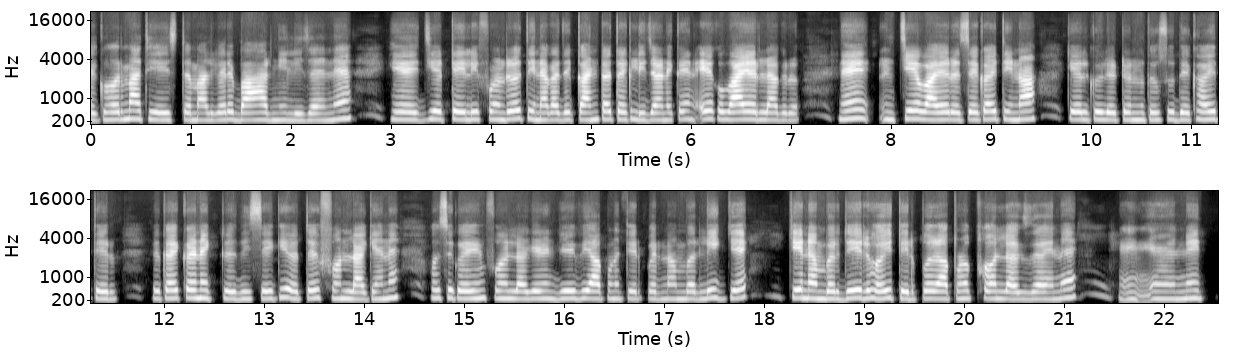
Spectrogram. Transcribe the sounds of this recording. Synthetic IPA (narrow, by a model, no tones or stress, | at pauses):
ɡʱɔɾmãt̪ʰieɪst̪eːmaːlkəɾebaːɦəɾnĩlid͡ʒaːene | ed͡ʒeʈeːlipʰoːnɾot̪ɪnãkad͡ʒ̪ekaɳʈat̪əklid͡ʒaːnẽkəneːkʋaːjəɾlaɡɾ | nẽt͡ʃeːʋaːjəɾəsekaːit̪ɪnãkeːlkuleːʈəɾnũt̪osud̪eːkʰaːit̪eɾ | kaikənɛk̚ʈd̪ɪsekiot̪epʰoːnlaɡeːneː | osekoipʰoːnlaɡened͡ʒeːbiːaːpnot̪ɪɾpəɾnəmbəɾlɪk̚ʰd͡ʒeː | t͡ʃeːnəmbəɾd̪eːɾɦoːit̪ɪɾpəɾaːpnopʰoːnləɡd͡ʒaːeneː | ne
